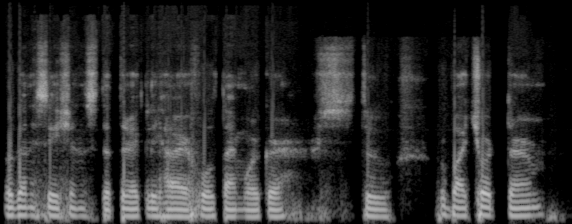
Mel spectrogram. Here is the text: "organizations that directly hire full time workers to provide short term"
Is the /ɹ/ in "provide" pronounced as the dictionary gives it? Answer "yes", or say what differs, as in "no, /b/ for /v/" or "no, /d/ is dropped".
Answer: no, /ɹ/ is dropped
